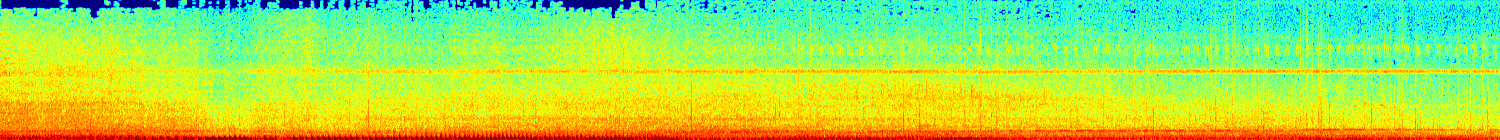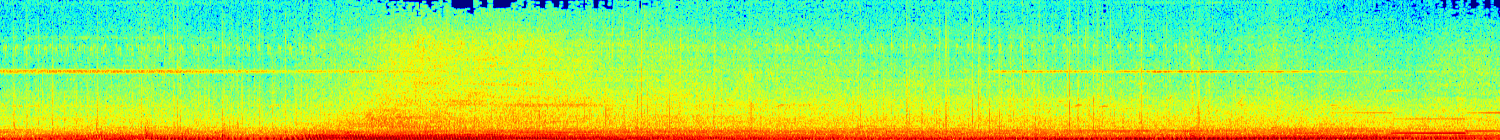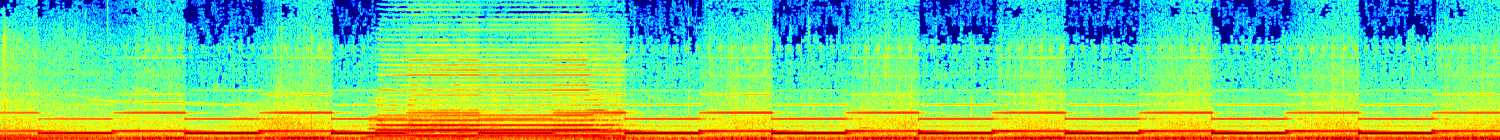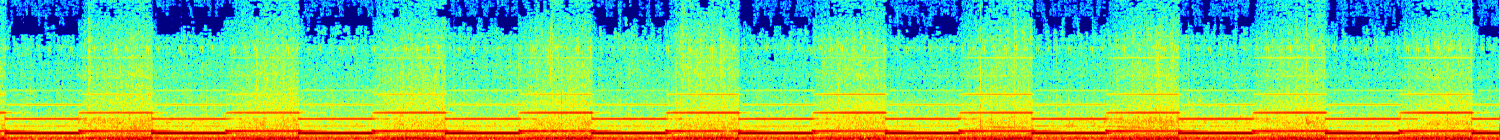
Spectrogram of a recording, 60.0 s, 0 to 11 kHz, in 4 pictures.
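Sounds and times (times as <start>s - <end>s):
diesel locomotive rumbling: 0.0s - 60.0s
two-tone warning alarm: 26.6s - 60.0s
locomotive horn: 33.3s - 37.0s.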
